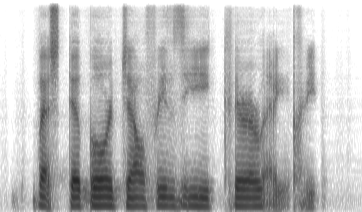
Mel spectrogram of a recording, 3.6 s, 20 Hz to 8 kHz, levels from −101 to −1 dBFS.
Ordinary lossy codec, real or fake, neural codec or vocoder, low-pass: none; fake; codec, 16 kHz, 0.5 kbps, FreqCodec, larger model; 7.2 kHz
